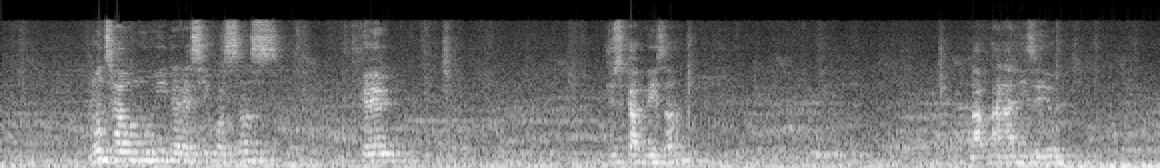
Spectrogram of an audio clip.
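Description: A middle-aged man speaks loudly and with emphasis, close by.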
